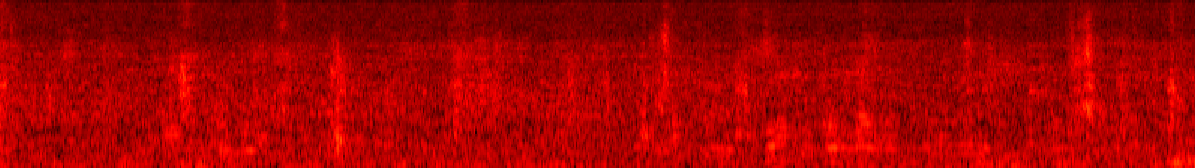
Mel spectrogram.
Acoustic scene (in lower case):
residential area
